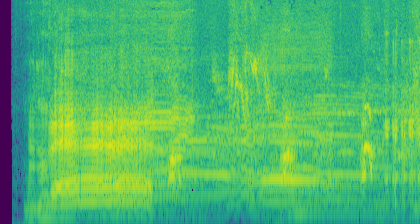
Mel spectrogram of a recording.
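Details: Sheep giving a long, loud, quavering bleat that holds for over a second, followed by softer trailing bleats and short higher calls.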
